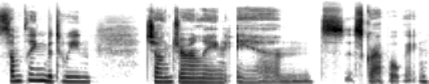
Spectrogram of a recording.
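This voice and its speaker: In a very clean recording with a silent background and a dry, close sound with no echo, a woman speaks at a fairly slow pace with fairly even intonation and a relaxed tone. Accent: German. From Germany. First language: German. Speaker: YouTuber. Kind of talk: casual chat.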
